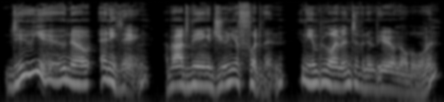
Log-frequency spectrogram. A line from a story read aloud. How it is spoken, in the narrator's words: Her voice was like ancient leather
